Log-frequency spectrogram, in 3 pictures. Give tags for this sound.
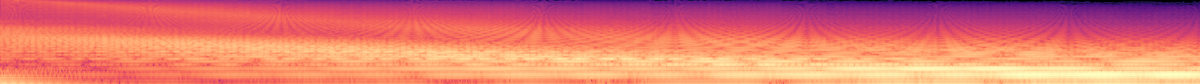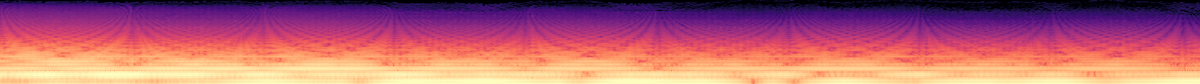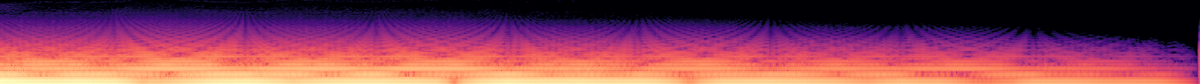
multi-sample
synth
sweep
waldorf
saw
electronic

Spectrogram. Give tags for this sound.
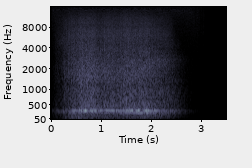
assembly
converter
Factory
line

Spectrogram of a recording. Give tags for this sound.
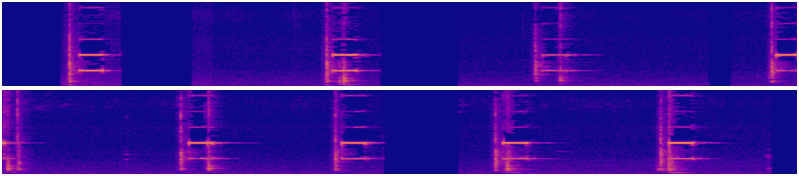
bipbip
lock

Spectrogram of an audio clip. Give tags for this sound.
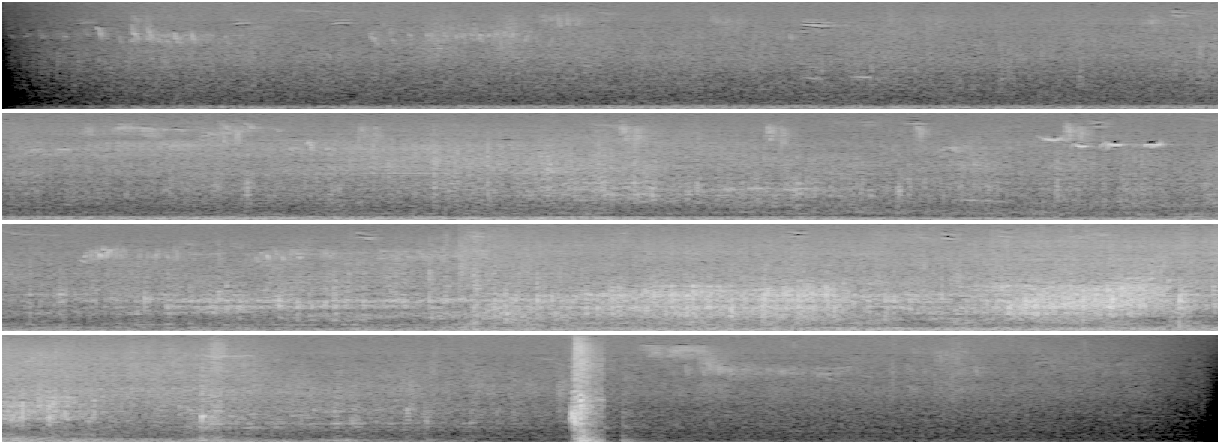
xy
gravel
vehicle
stereo
door-bang
car
drive

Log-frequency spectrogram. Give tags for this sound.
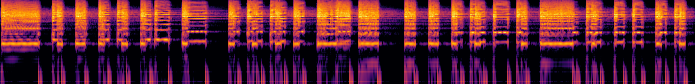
bass
bitcrush
distorted
free
grit
guitars
live

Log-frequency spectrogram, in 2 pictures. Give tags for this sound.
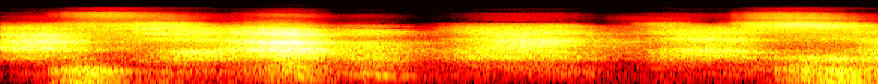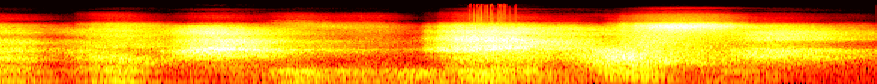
chill
chills
eerie
ghost
ghosts
haunted
horror
scary
terror
whisper
whispering

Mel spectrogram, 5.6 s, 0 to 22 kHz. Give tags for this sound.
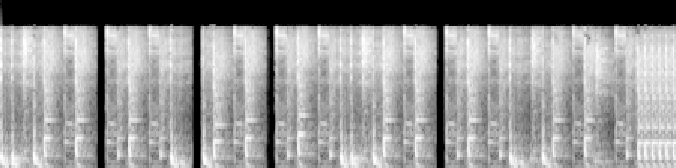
break
170
beats
loops

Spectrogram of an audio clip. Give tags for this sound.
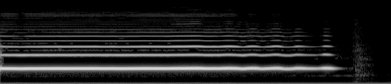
saxophone
sampled-instruments
woodwind
alto-sax
vst
jazz
sax

